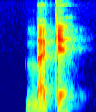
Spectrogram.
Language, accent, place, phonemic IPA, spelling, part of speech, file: French, France, Lyon, /ba.kɛ/, baquet, noun, LL-Q150 (fra)-baquet.wav
- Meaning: 1. tub; pot 2. washtub, washbasin 3. pail (of water) 4. paintpot 5. bucket seat (of sports car)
